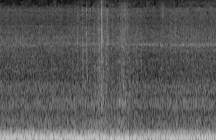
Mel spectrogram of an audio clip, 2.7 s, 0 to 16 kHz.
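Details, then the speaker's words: 1987 Chevrolet Monte Carlo SS V8 converted from carburetor to EFI, on its first drive while the ECU learns: deep, even rumble under light driving, no misfire, stumble or knock, already smoother than with the carburetor; normal running. "Sounds good. Does sound good. I mean, I can tell you already, just from driving it, we've only been 2 blocks. It already feels smoother than when the carburetor was on it."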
